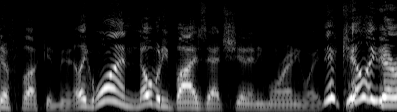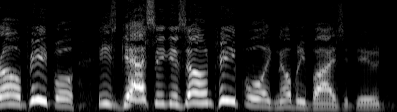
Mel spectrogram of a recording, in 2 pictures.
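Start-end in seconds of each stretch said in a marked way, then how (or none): 3.2-6.6 mock shrill outrage. Parodying the pundits' talking points.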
